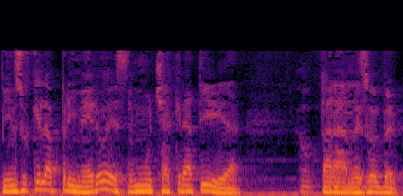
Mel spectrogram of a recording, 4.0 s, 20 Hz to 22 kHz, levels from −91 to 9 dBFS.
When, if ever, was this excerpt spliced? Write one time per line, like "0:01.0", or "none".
0:01.3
